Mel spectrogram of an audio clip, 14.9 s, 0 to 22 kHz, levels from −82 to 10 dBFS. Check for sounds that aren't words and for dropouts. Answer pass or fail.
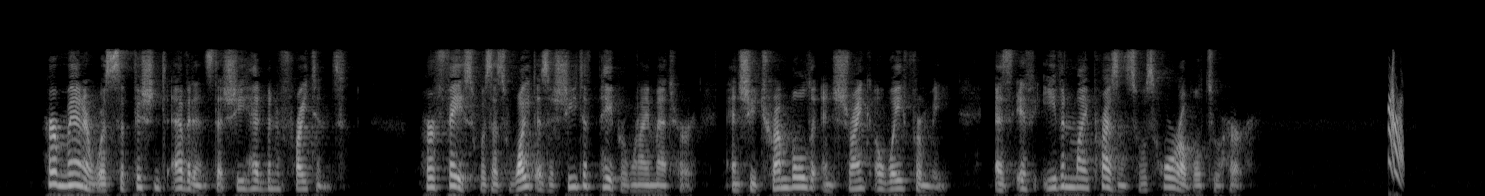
fail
